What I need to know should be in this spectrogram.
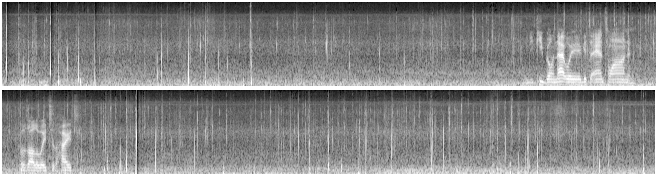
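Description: A swollen river rushes and churns steadily nearby.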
